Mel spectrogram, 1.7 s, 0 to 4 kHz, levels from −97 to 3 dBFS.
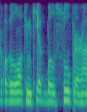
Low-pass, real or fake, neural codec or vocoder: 3.6 kHz; real; none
